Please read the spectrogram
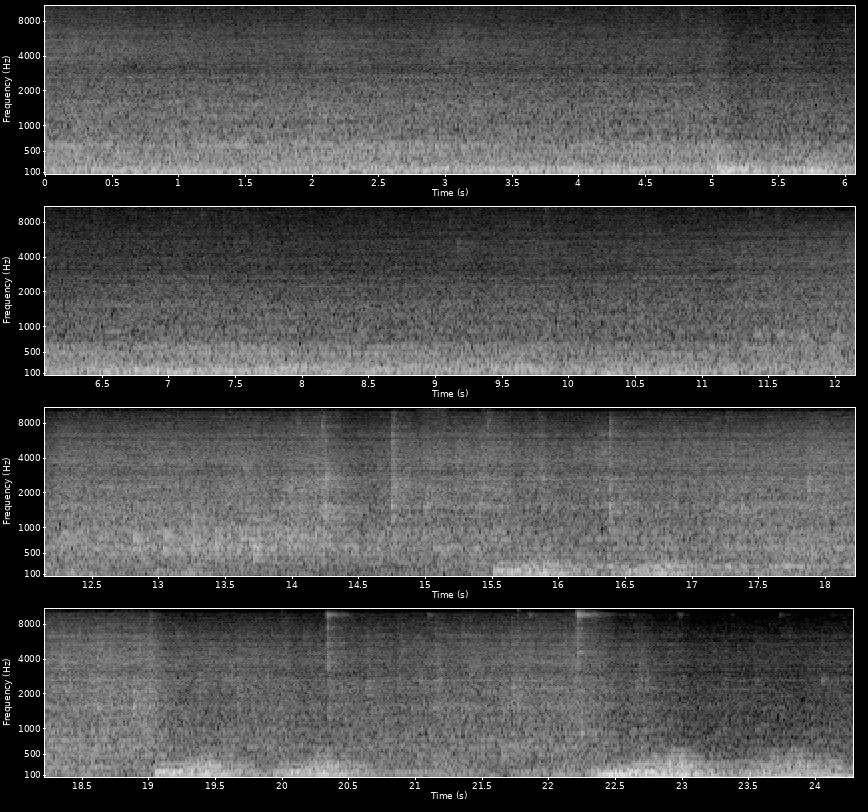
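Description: Dance piece's soundtrack played over the hall speakers: a steady, rumbling, noisy soundscape like passing trains or traffic, with a few deep bass thuds in the second half, the heaviest near the end.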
